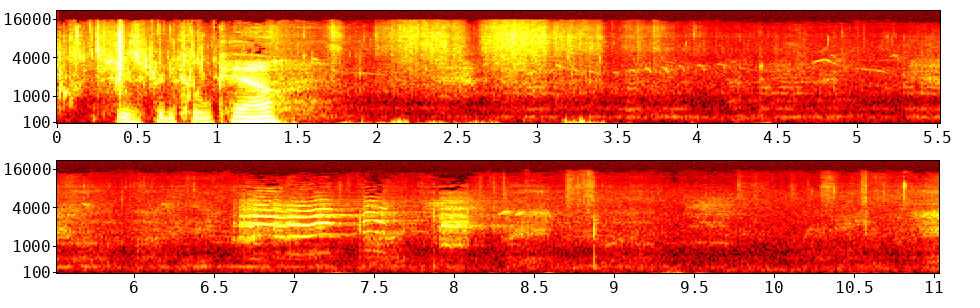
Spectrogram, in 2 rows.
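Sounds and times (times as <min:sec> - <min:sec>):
bird calls: 0:03.0 - 0:08.6.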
